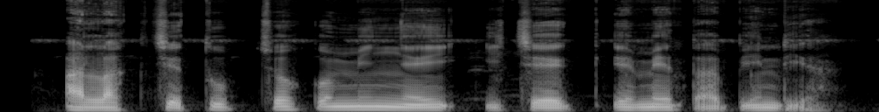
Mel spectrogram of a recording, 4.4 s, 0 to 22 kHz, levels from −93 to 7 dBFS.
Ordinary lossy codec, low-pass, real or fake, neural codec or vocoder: none; none; real; none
